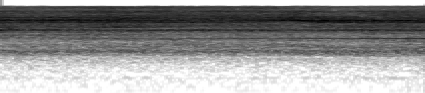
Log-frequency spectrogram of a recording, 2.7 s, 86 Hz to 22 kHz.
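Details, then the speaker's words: Portable hot-air soldering blower, motor run directly on 12 V adapter via resistor: steady high whoosh with constant faint whine, no wobble or rattle; motor healthy at maximum speed, airflow fairly strong. "kecepatannya maksimum ya di sini, dan hembusan anginnya lumayan kencang ini."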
